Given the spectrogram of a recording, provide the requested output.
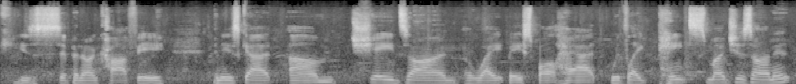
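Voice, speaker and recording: Male game master, mid-pitched voice, informal conversational scene-setting. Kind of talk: casual tabletop game narration.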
